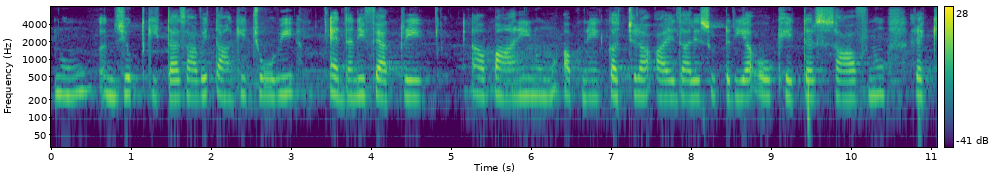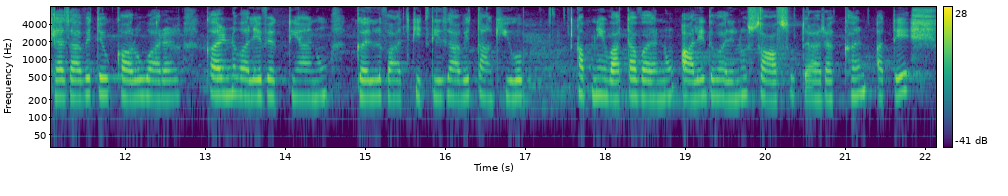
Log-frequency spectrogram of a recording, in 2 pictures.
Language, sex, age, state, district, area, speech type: Punjabi, female, 18-30, Punjab, Sangrur, rural, spontaneous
